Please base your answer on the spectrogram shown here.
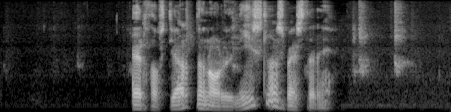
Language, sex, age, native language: Icelandic, male, 50-59, Icelandic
